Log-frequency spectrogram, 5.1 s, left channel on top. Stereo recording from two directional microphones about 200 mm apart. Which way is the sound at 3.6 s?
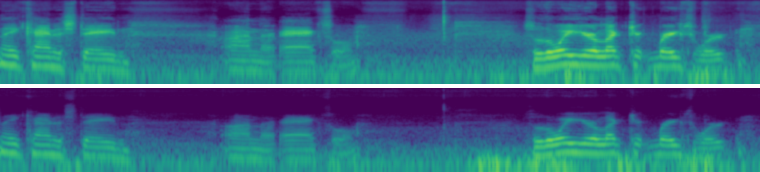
15° left (ahead or behind).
